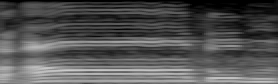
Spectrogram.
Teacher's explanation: نون ساکن کے بعد تا آ گیا ہے حروف اخفا میں سے تو ادھر اخفا ہو رہا ہے، آواز کو ناک میں چھپا کر پڑھیں گے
